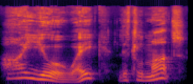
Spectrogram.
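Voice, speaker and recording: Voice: medium pitch, huge pitch swings, measured pace, warm tone, breathy edge, voice pushed up, exaggerated voice. A storyteller voicing a polite, anxious toy zebra in a children's story. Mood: concerned.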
